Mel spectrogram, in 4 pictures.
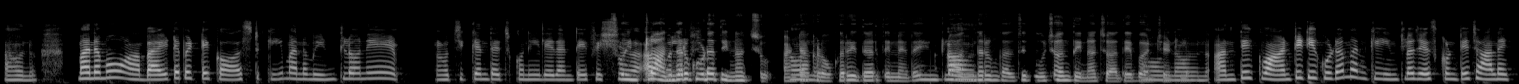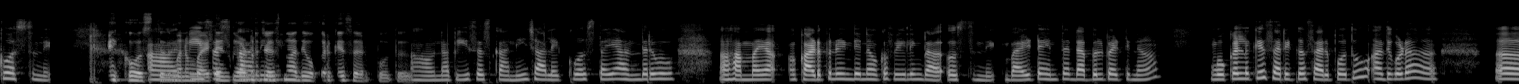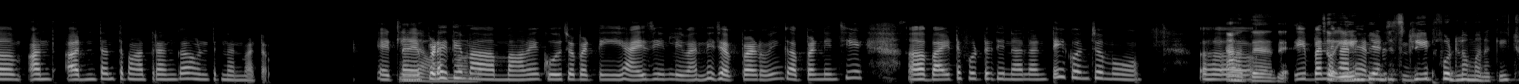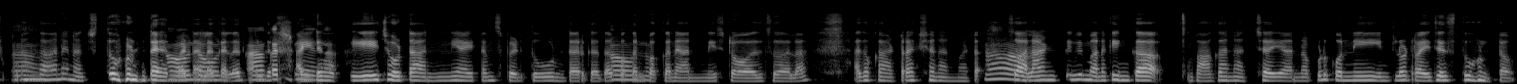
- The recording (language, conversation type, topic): Telugu, podcast, బజార్లో లభించని పదార్థాలు ఉంటే వాటికి మీరు సాధారణంగా ఏ విధంగా ప్రత్యామ్నాయం ఎంచుకుని వంటలో మార్పులు చేస్తారు?
- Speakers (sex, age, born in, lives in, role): female, 30-34, India, India, host; female, 40-44, India, India, guest
- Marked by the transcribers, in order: in English: "కాస్ట్‌కి"; in English: "సో"; other background noise; in English: "బడ్జెట్‌లో"; in English: "క్వాంటిటీ"; in English: "పీసెస్"; in English: "ఆర్డర్"; in English: "పీసెస్"; in English: "ఫీలింగ్"; giggle; in English: "ఫుడ్"; in English: "సో"; in English: "స్ట్రీట్ ఫుడ్‌లో"; laughing while speaking: "నచ్చుతూ ఉంటాయన్నమాట"; in English: "కలర్‌ఫుల్‌గా"; in English: "ఐటెమ్స్"; in English: "స్టాల్స్"; in English: "అట్రాక్షన్"; in English: "సో"; lip smack; giggle; in English: "ట్రై"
